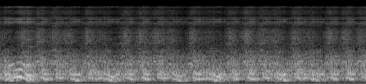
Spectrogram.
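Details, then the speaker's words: 1969 Mercedes W111 220Sb cranking, old battery about 6 to 10 years old: starter turns sluggishly in an uneven, labored churn and never catches; it used to spin over quickly; slow cranking from a weak battery. "battery does s tired still this thing used to spin over really quickly"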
